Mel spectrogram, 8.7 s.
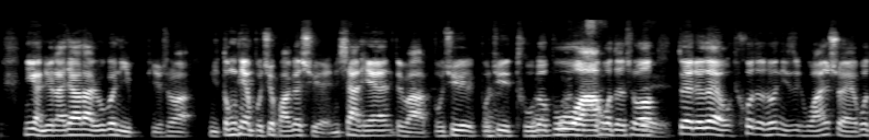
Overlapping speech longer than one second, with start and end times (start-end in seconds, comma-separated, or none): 4.8-6.7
